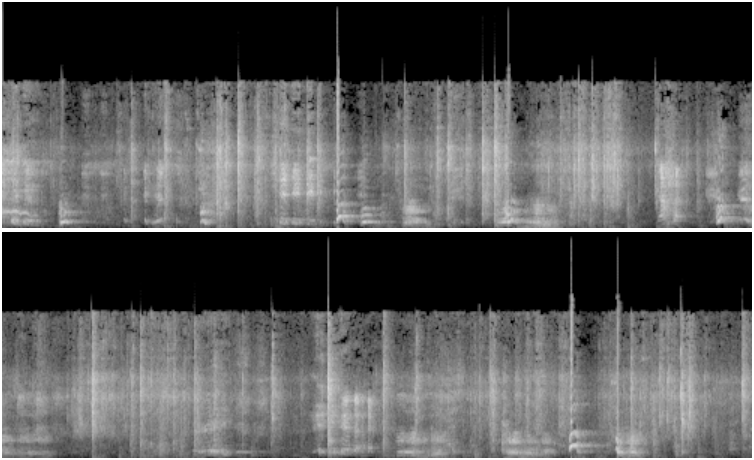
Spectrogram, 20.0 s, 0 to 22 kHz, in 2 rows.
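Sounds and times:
toy stroller rattling on wood floor: 0.0 - 10.2, 10.9 - 20.0
large dog barking: 16.9 - 18.6.

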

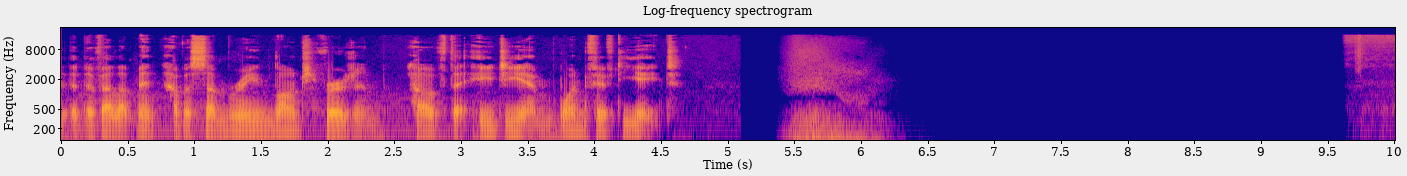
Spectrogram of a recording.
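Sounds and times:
whoosh sound effect: 5.4 - 6.4.

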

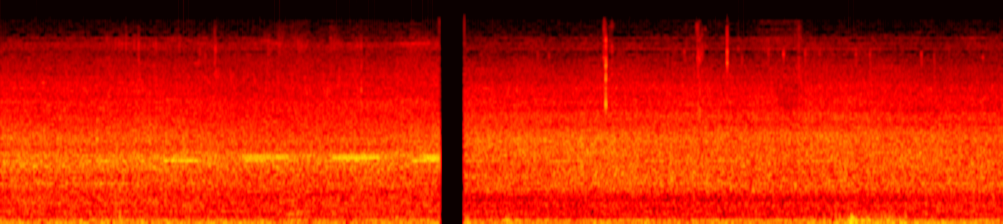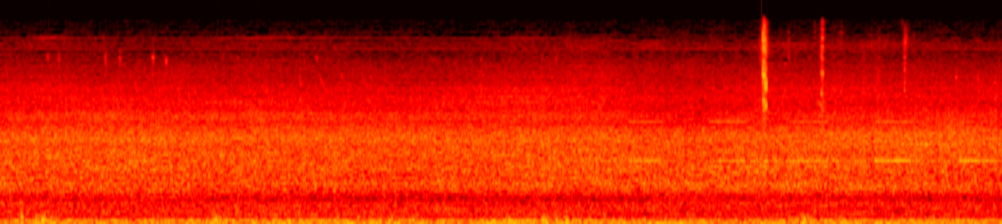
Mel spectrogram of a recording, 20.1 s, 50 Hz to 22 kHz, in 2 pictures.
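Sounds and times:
diesel engines running: 0.0 - 20.0
reversing alarm beeping: 0.3 - 4.4, 16.3 - 20.0.

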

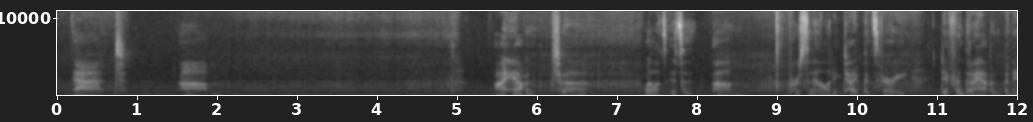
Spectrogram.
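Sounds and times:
low hum: 0.0 - 12.0
microphone hiss: 0.0 - 12.0.

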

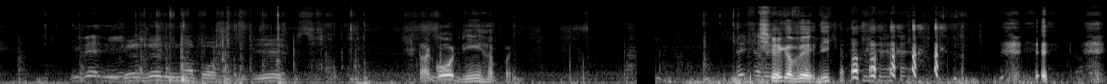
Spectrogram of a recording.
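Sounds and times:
hooves on rubber ramp: 0.0 - 8.5.

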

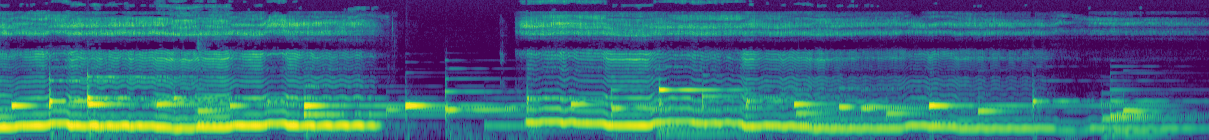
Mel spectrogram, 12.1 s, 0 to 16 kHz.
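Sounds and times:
woman humming a melody: 0.0 - 3.8, 5.2 - 12.0
sustained piano chords: 0.0 - 12.0.

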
